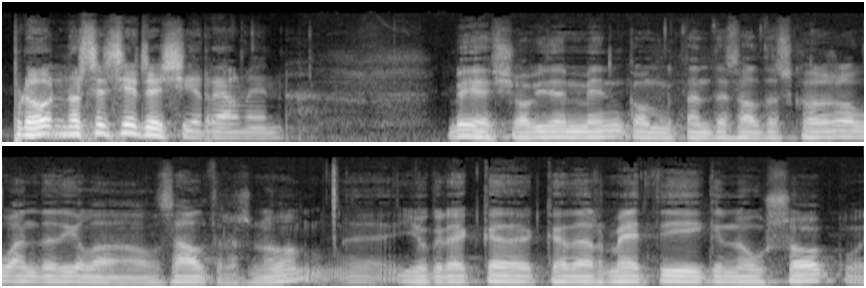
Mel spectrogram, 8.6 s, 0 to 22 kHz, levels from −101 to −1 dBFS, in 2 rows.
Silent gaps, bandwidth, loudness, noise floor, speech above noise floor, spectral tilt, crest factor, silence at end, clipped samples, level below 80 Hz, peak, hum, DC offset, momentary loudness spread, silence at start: none; 14 kHz; -22 LUFS; -51 dBFS; 29 dB; -5.5 dB/octave; 20 dB; 0 s; under 0.1%; -50 dBFS; -2 dBFS; none; under 0.1%; 13 LU; 0.05 s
